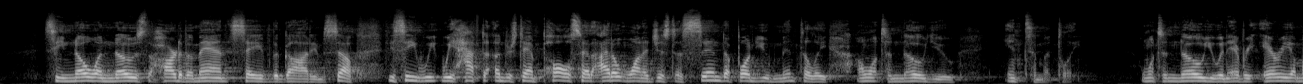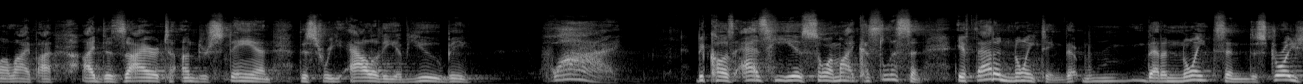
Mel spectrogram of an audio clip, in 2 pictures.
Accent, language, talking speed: American, English, 175 wpm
